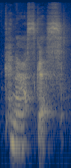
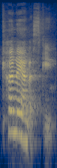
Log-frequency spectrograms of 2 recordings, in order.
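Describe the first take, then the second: First: The name ends with a 'skus' sound. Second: The name ends with a 'skee' sound. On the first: "Kanaskus is how you pronounce that" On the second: "Like banana, ski"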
